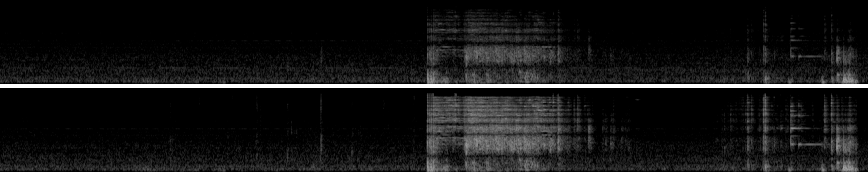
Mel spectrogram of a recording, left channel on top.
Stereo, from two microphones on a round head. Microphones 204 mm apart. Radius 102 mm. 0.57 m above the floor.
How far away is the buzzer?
No buzzer in this recording.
